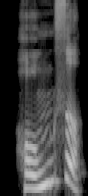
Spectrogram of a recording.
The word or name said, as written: hong2 se4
